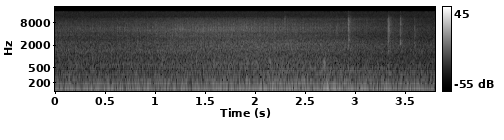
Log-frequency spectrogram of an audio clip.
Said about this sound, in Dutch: Kon jij bepalen waar die auto vandaan kwam? Was die links of rechts van je? Kwam die van voren en ging die naar achter? Of juist andersom? In een mono-opname is het onmogelijk om te bepalen waar het geluid vandaan komt.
